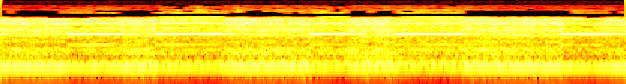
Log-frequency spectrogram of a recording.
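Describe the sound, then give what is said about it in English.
A radio tracking signal from the radio in a stolen Royal Coupe car beeps in a steady, evenly spaced pattern of short electronic tones over a constant low engine-like hum, with no voices. “That's the signal from the radio in the Royal Coupe that they got away with.”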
